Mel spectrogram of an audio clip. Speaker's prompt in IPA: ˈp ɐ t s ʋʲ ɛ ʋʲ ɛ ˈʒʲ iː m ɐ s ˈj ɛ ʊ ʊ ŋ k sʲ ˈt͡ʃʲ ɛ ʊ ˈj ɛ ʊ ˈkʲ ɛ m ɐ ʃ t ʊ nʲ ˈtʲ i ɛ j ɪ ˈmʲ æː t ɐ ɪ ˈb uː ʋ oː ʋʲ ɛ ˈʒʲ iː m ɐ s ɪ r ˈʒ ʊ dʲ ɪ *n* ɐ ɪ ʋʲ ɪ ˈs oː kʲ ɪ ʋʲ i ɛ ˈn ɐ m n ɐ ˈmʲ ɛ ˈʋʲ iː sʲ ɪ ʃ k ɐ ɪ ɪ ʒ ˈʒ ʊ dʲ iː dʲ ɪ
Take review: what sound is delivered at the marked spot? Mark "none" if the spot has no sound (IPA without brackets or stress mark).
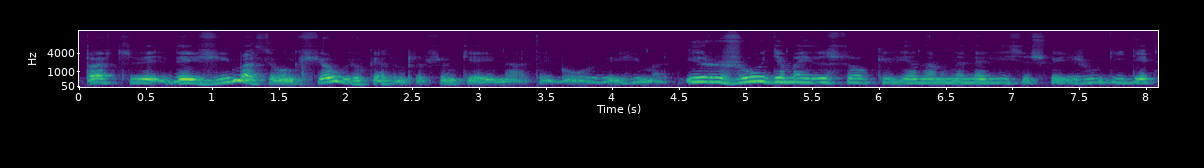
m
